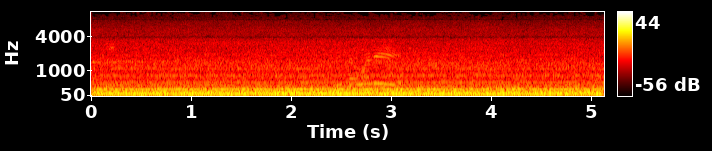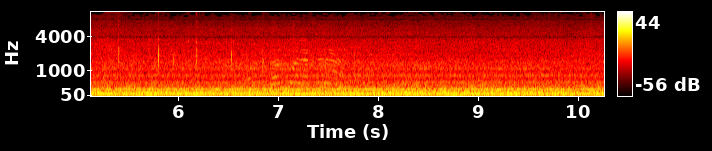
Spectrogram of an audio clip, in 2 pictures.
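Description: A steady, loud low hum from a running engine-like machine, with faint distant voices and a few light ticks about six seconds in.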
